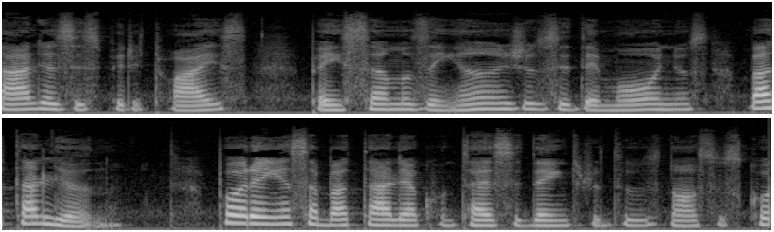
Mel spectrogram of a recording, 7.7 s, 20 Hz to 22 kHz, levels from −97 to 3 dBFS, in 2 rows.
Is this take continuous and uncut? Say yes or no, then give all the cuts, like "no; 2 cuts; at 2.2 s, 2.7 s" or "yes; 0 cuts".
yes; 0 cuts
